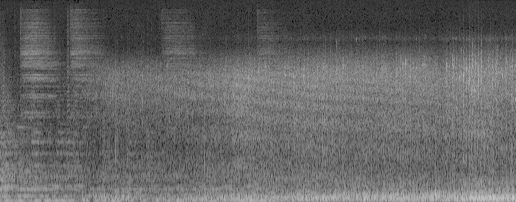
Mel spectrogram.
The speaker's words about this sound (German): Im vierten Akt landete das Flugzeug am Nordpol.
